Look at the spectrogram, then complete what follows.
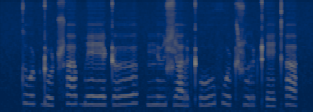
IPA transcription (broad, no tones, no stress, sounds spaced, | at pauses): t uː ʈ ɖ u ʈ͡ʂʰ ɐː b eː ʈ ɵː | n ʉ ɕ ɐː r ʈʰ uː f uː ʈ ɕ u r ʈʰ e kʰ ɐ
